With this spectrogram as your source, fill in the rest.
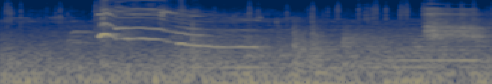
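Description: A dog in the Dragon Age Origins video game gives one long, drawn-out whine that slides downward in pitch, followed by faint soft whimpers over quiet game ambience.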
